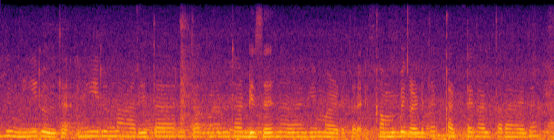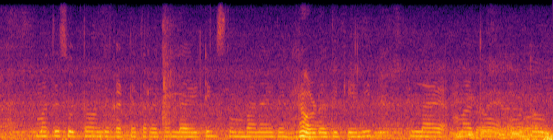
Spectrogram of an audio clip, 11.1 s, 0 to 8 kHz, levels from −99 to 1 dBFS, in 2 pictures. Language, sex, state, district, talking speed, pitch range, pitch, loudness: Kannada, female, Karnataka, Bijapur, 130 wpm, 225-240 Hz, 230 Hz, -18 LUFS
